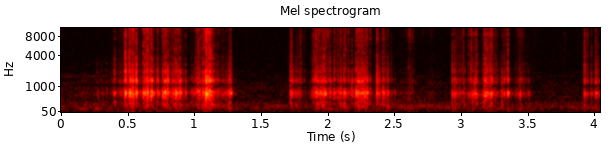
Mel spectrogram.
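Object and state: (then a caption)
Glitter-covered notebook. Long nails scratch across the rough surface of a medium notebook with a coarse blue glitter cover, held upright. Three quiet bursts of gritty, crackling scraping are heard, each with a tonal rasp around 600 Hz and bright, hissy grain above. A fourth pass just begins at the end.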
